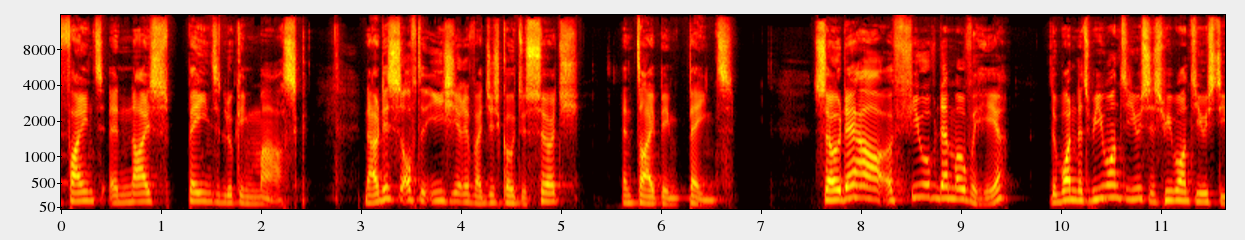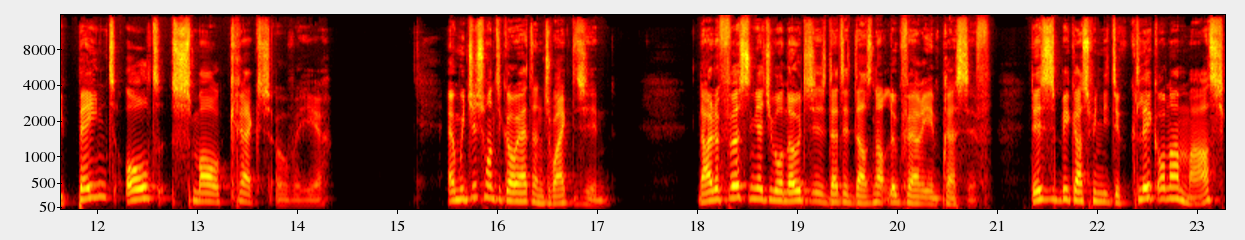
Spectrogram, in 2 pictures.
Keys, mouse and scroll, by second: 5.3-6.2 typing.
